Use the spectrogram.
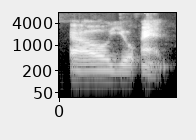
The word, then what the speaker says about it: Siollun: I'll write it down for those who want to know how to pronounce this. Seeholuun. So. Now Siollun now, like swallow.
